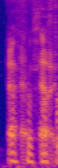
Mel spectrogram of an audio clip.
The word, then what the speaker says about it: Ephrathites: Uh, the the the Ephrathites.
